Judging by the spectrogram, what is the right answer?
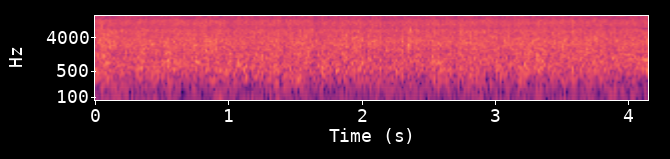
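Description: River water rushing down a small rock cascade and splashing over people lying in the flow, a steady, loud rush.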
